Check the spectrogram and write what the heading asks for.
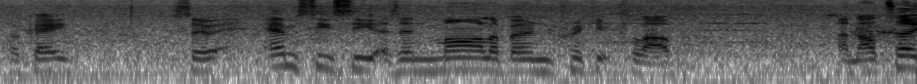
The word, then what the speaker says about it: Marylebone: then corrupted into Marylebone so it's still retinas Marylou bone but as one word but pronounced Marylebone see this danubius hotel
